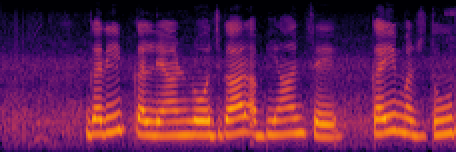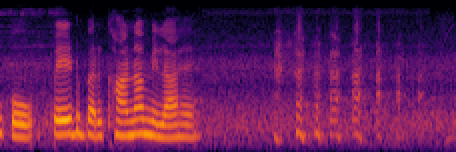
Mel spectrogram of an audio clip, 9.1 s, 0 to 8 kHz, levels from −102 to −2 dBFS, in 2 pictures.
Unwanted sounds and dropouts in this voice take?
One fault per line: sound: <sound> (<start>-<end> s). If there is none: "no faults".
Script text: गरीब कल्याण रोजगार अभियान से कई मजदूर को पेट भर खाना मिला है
sound: laugh (7.3-8.8 s)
